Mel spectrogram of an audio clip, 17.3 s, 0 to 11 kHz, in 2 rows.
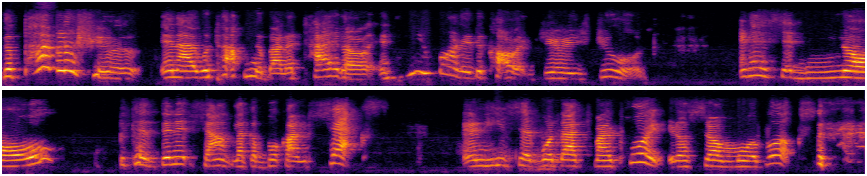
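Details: Adult woman with cerebral palsy, who also has a 75% hearing loss and wears hearing aids, speaking in a real interview; finding: dysarthria (cerebral palsy).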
